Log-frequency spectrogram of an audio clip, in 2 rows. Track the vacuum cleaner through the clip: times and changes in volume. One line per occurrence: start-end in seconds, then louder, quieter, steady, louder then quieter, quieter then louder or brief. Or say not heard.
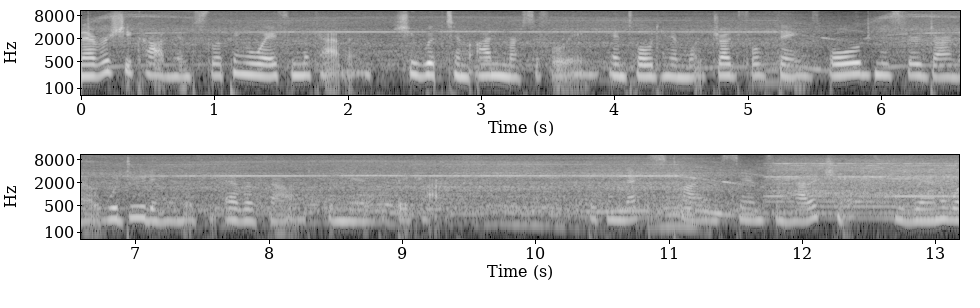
0.0-13.1 louder.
